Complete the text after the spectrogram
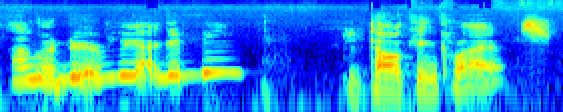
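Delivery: put-on high, sing-song rebellious kid; a high mock-defiant schoolkid. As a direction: play the cheeky kid who won't listen.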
